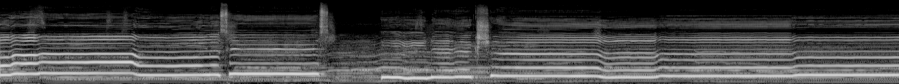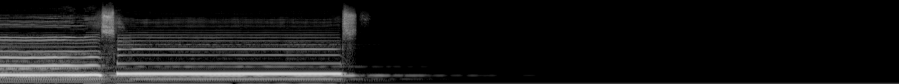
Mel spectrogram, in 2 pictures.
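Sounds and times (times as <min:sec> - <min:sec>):
first alto part: 0:00.0 - 0:13.1.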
